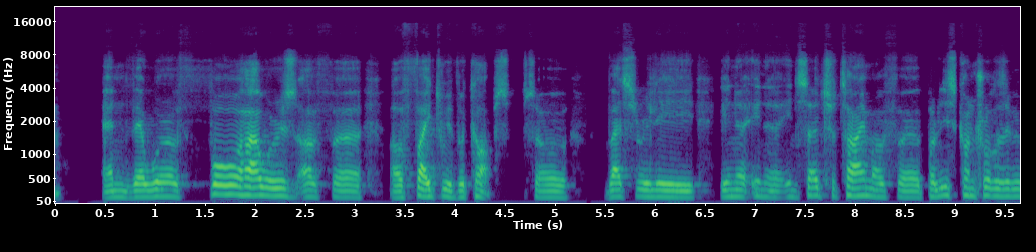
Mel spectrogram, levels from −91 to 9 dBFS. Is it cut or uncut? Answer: uncut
